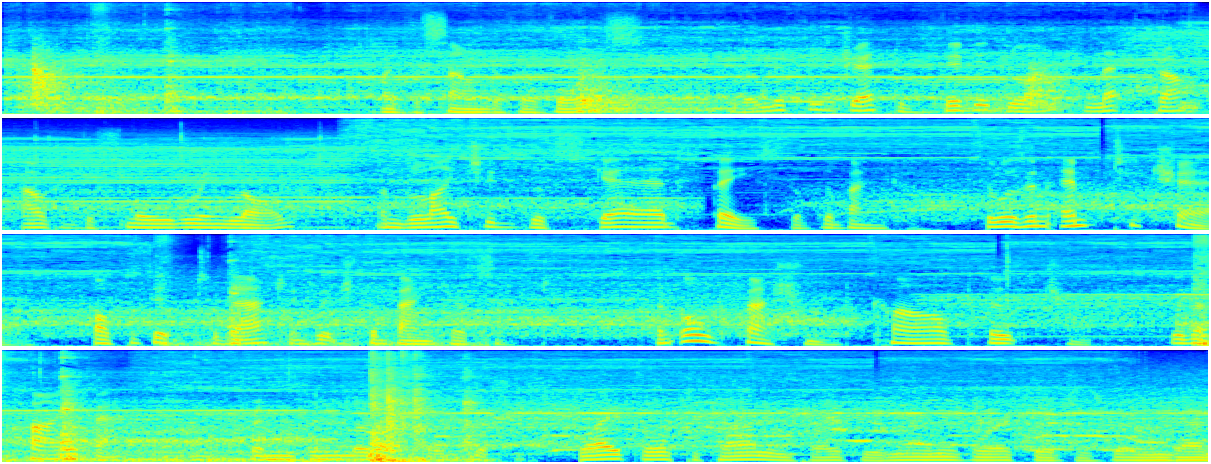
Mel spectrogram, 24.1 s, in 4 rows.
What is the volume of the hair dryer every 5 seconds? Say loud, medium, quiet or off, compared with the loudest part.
loud, medium, medium, loud, loud.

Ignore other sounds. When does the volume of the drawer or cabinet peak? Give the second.
20 s.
